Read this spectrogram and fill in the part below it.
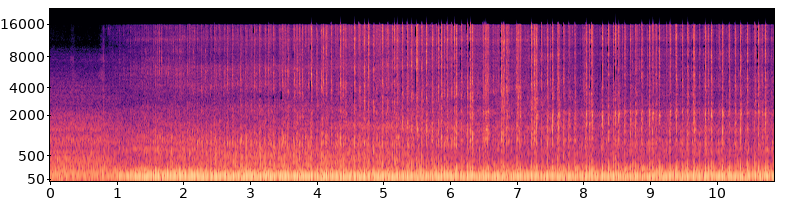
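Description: A drag-built car's engine rumbles with a choppy, lumpy idle as it rolls past at low speed.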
